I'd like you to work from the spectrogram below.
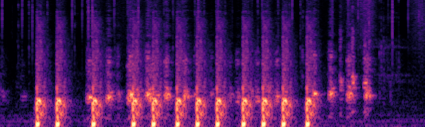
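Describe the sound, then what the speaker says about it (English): Blocky Minecraft chickens cluck in a rapid, steady run of a dozen or so short, punchy calls, loud and close with no talk over them. "Look at all of our chickens we've just been spawning with these eggs."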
